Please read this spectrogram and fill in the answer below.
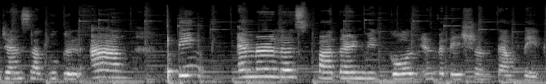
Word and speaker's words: Amaryllis: Sinerch ko pa kung paano siya i-pronounce dahil akala ko ang pronunciation nito is Amaryllis.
